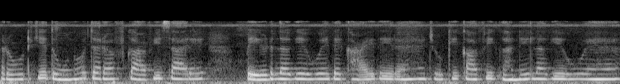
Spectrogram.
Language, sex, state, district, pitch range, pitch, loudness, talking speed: Hindi, female, Uttar Pradesh, Hamirpur, 240-255 Hz, 245 Hz, -15 LUFS, 195 wpm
